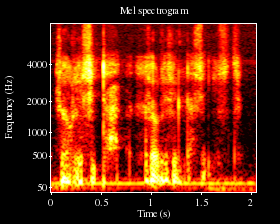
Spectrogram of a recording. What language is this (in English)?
Finnish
